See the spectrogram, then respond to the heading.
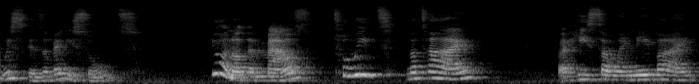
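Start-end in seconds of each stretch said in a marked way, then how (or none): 2.1-4.8 owl voice. Acted. Owl answers.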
